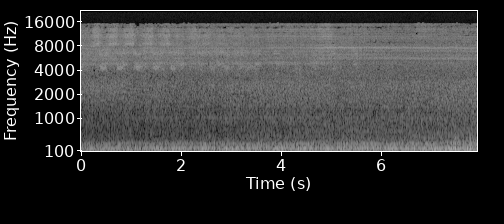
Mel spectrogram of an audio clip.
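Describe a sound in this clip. A grader blade scrapes over dirt.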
